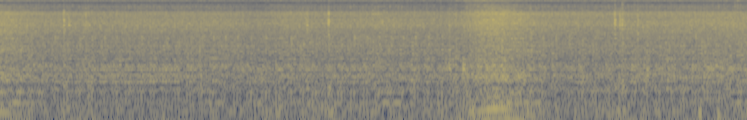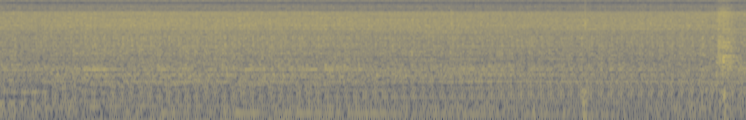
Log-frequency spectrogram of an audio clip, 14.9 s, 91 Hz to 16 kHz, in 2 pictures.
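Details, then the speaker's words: 2019 Ram Promaster City after rear bottom engine mount replacement, idle with brief rev while shifting into reverse and drive, rain hiss; no thumps or shudders, vibration noise about 90% less; engine sitting firm. "Now there's no more vibration noise anymore. So before there was a lot of vibration noise. Now it's about, I would say, 90% less, and I don't feel the engine jumping when I shifting through gears."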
